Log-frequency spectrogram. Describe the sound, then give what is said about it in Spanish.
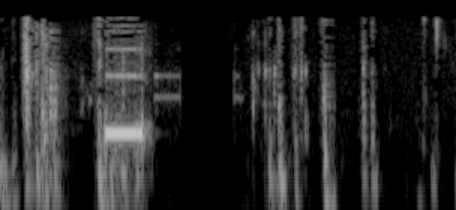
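A voicemail system sounds a single short, steady electronic beep to mark the start of recording, with brief voice-like fragments just before and after it. “Para marcar mensaje borrado, por favor, grabe su mensaje después del tono.”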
